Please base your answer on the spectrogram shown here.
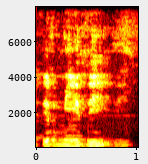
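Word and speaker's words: ترمذي: Nah, di sini kan diharokati dengan bikasrati ta wa kasrati mim. Berarti namanya mu'alif itu lebih condong kepada dengan membacanya Tirmizi.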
